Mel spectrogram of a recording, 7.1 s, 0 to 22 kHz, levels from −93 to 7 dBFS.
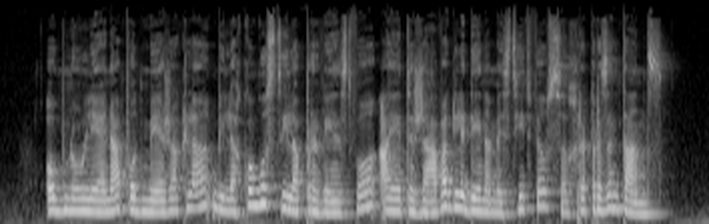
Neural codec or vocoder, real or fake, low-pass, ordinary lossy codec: none; real; 19.8 kHz; MP3, 96 kbps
